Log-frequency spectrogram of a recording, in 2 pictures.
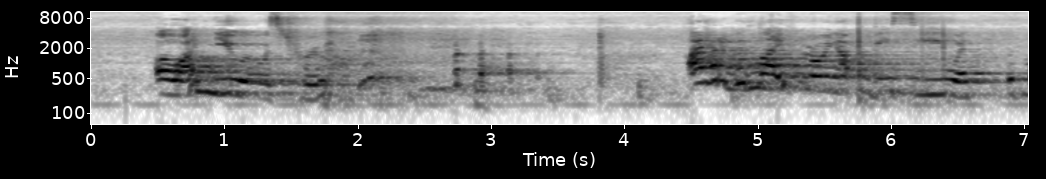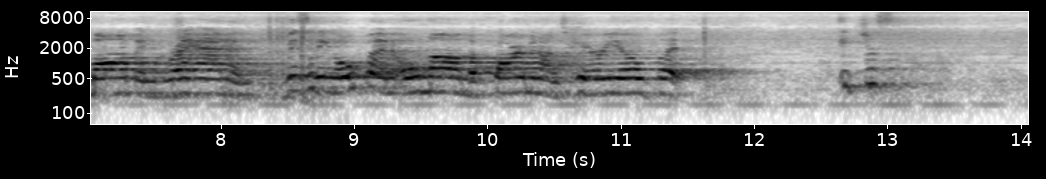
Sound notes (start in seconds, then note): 1.6 congregation laughs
